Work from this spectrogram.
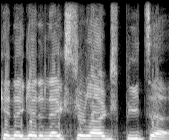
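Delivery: put-on Austrian accent. Recalling grade-eight prank calls, the speaker orders pizza in an Arnie voice. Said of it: "we just prank call people with the Arnie voice".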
